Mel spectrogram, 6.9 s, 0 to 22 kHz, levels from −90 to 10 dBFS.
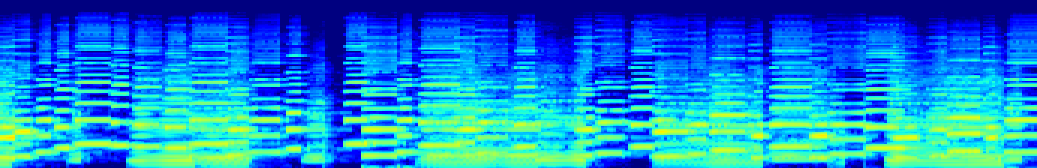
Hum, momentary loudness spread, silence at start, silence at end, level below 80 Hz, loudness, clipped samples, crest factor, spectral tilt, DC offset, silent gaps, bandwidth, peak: none; 4 LU; 0 s; 0 s; -60 dBFS; -29 LUFS; under 0.1%; 14 dB; -3.5 dB/octave; under 0.1%; none; 16.5 kHz; -14 dBFS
